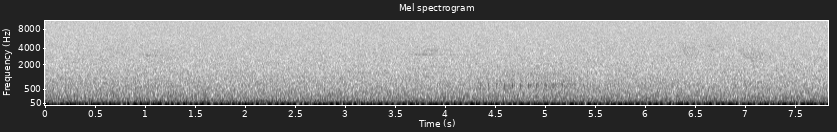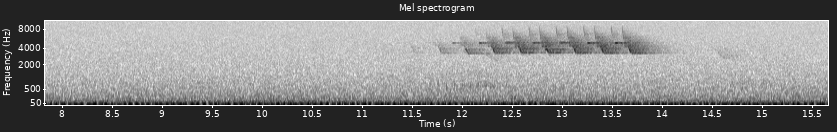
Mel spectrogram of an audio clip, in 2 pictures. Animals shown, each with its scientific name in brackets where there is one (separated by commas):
Downy Woodpecker (Dryobates pubescens), Blue-headed Vireo (Vireo solitarius), Ovenbird (Seiurus aurocapilla)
